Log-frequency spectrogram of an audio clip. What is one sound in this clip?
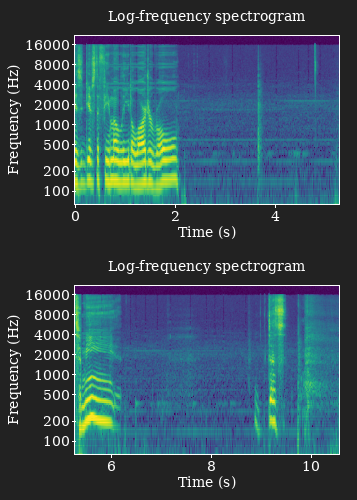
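A young man speaks close into a microphone in short, animated bursts with long pauses.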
